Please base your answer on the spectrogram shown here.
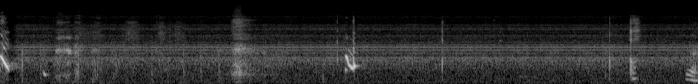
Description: My little 1 week old daughter with the hiccups and when you put a finger in her mouth, it gets louder and more high pitched :)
